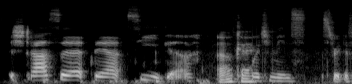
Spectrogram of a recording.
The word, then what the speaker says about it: Straße der Sieger: Champions is English, so it's Straße der Sieger.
